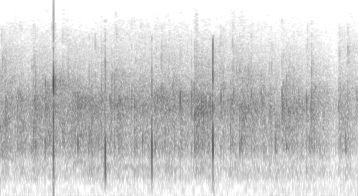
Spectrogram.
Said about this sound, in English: In the first service, I said, clap loud, guys. It makes them feel uncomfortable, which is what I want.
